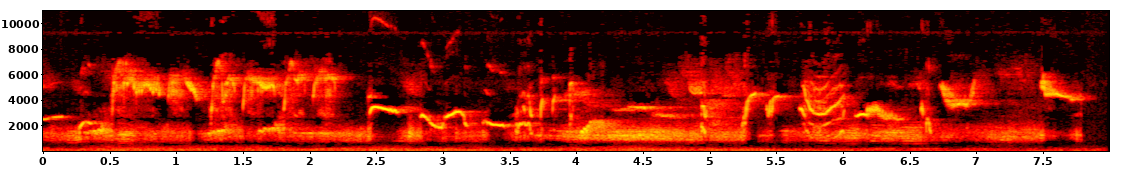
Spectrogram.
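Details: Wild Oriental magpie-robin, near a small-rope trap, sings a lively varied song of sharp chirps, rising and falling whistles and quick slurred notes in bursts with short pauses.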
